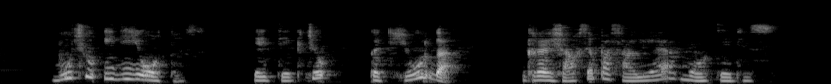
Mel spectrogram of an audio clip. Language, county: Lithuanian, Utena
